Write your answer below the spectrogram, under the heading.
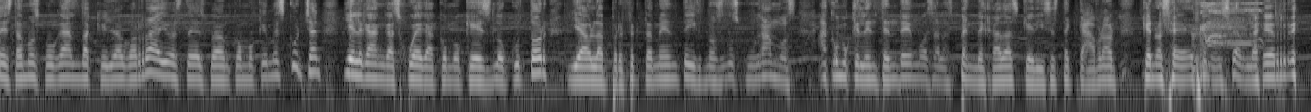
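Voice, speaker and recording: A man's voice: a little high, a little mellow. A Mexican man hosting an online radio show, teasing his co-host in crude, profane banter. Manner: profane, teasing, says "güey" constantly. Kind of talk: crude joking chat.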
